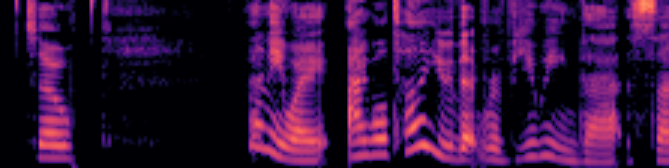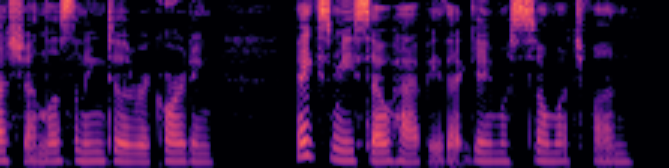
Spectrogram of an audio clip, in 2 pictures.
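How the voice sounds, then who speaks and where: A woman speaks at a moderate pace with a dark, mellow tone. Her pitch is fairly low and her intonation lively. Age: 50s. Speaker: podcast host. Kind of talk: casual monologue.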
